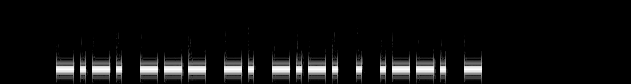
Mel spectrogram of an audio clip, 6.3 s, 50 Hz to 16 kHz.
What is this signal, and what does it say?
Morse code, heard as a keyed tone, about 20 wpm, 700 Hz. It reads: CONCEPT
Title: Sentences from Top 1100 Words - New Word Drill v2 - 20wpm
